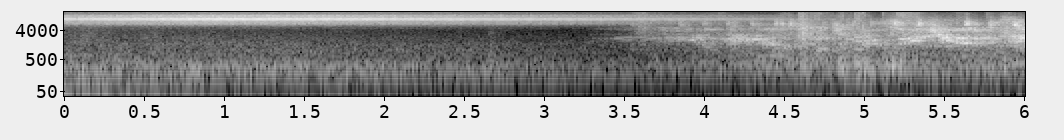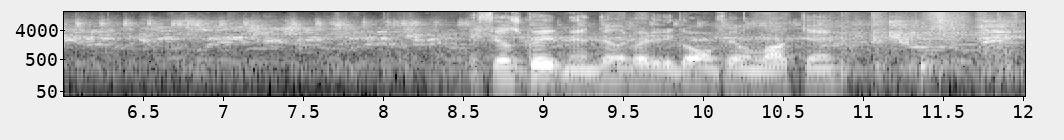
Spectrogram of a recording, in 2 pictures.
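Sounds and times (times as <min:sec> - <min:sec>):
constant high hiss: 0:00.0 - 0:08.0.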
